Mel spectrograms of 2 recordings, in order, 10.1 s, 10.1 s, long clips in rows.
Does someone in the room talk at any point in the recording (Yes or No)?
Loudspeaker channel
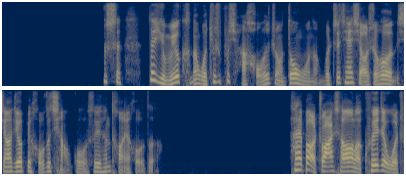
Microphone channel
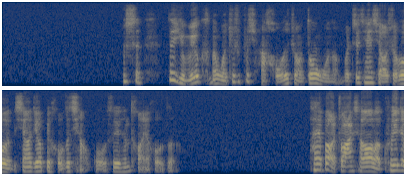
No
